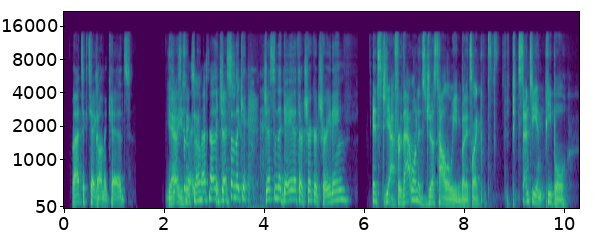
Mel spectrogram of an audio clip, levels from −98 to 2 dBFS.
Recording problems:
squashed, flat; heavily

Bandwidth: 13.5 kHz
